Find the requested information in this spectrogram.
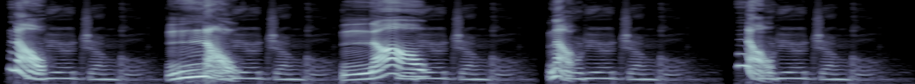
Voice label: cartoon voice no

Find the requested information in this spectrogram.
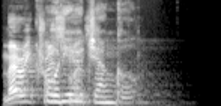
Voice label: male voice saying merry christmas

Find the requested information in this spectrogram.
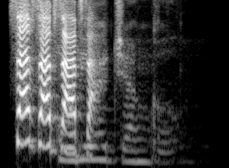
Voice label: cartoon girl jibber jabber; applehillstudios

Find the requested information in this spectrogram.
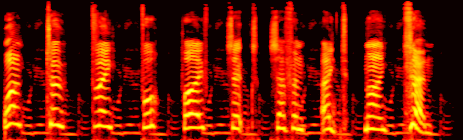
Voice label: child saying numbers one to ten

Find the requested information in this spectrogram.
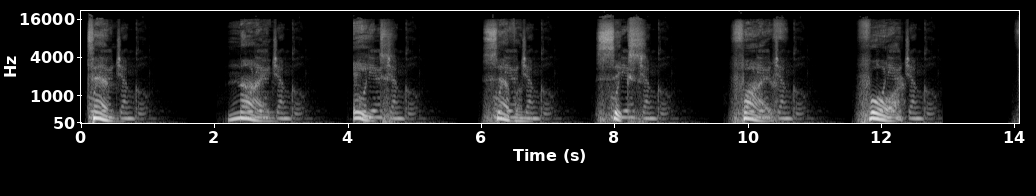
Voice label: male countdown from 10 to 1

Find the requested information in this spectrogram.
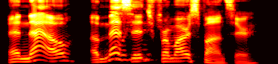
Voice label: announcer and now a message from our sponsor

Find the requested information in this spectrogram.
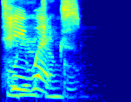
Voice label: "t rex", boy

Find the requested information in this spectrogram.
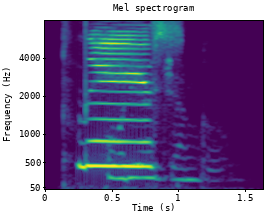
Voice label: female child saying please

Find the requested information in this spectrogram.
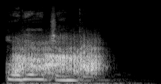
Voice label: alien voice

